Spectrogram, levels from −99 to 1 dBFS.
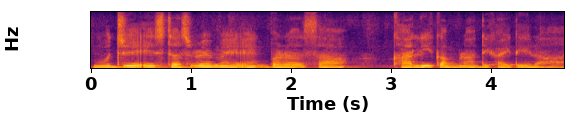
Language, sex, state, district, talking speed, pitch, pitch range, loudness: Hindi, female, Arunachal Pradesh, Papum Pare, 150 wpm, 200 Hz, 190-205 Hz, -16 LUFS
